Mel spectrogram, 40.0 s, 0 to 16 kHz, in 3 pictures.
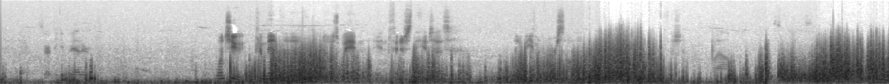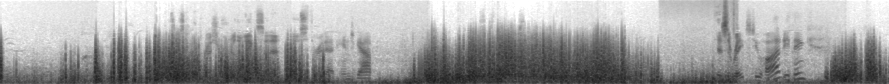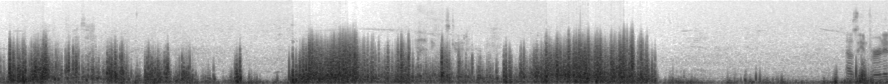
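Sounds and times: gusty wind on microphone: 0:00.0 - 0:40.0.

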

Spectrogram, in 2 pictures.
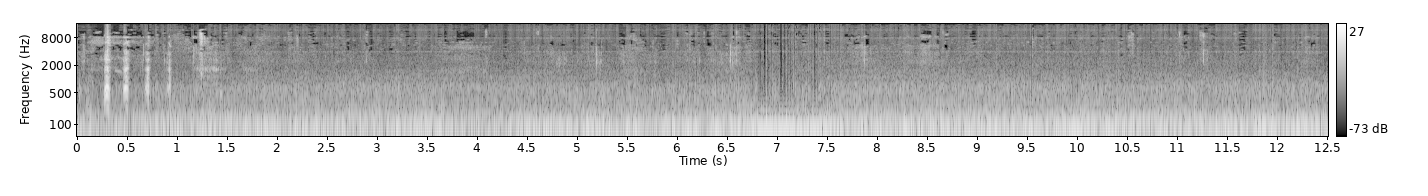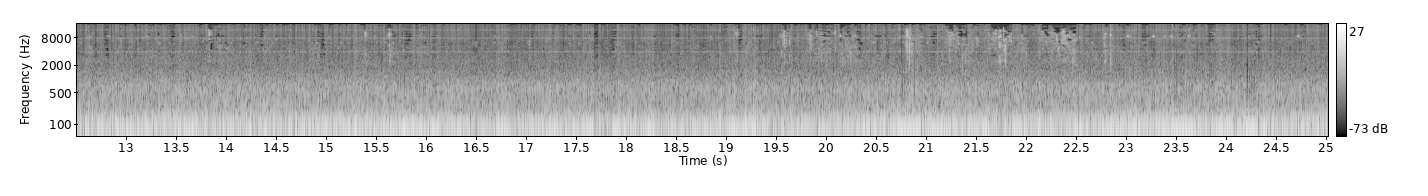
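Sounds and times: road rumble inside vehicle: 0:00.0 - 0:25.0.

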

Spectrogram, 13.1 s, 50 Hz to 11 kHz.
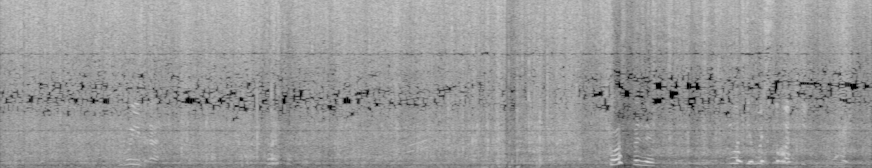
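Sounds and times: water splashing and sloshing: 0:00.0 - 0:13.0.

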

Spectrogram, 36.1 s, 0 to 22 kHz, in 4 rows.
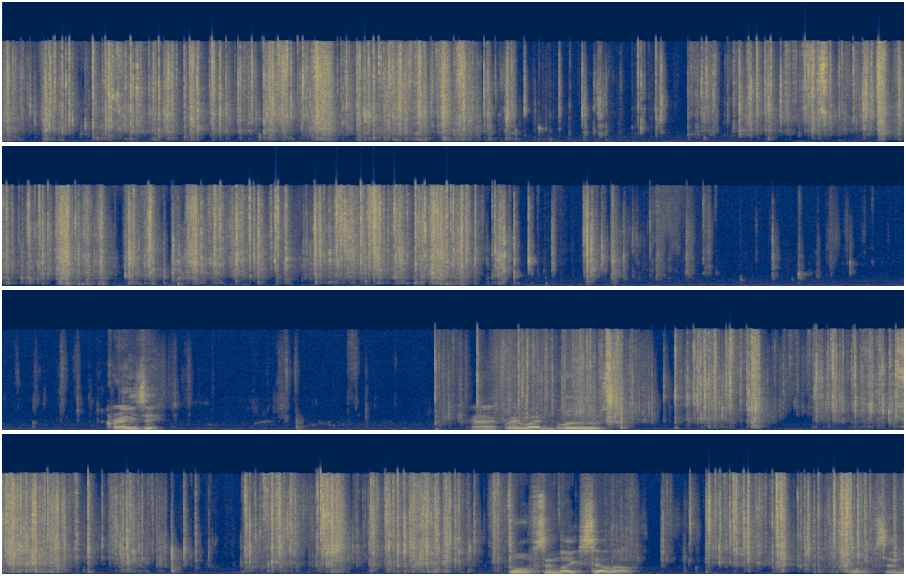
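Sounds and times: cellophane wrappers crinkling: 0:00.0 - 0:17.6, 0:22.4 - 0:36.0.

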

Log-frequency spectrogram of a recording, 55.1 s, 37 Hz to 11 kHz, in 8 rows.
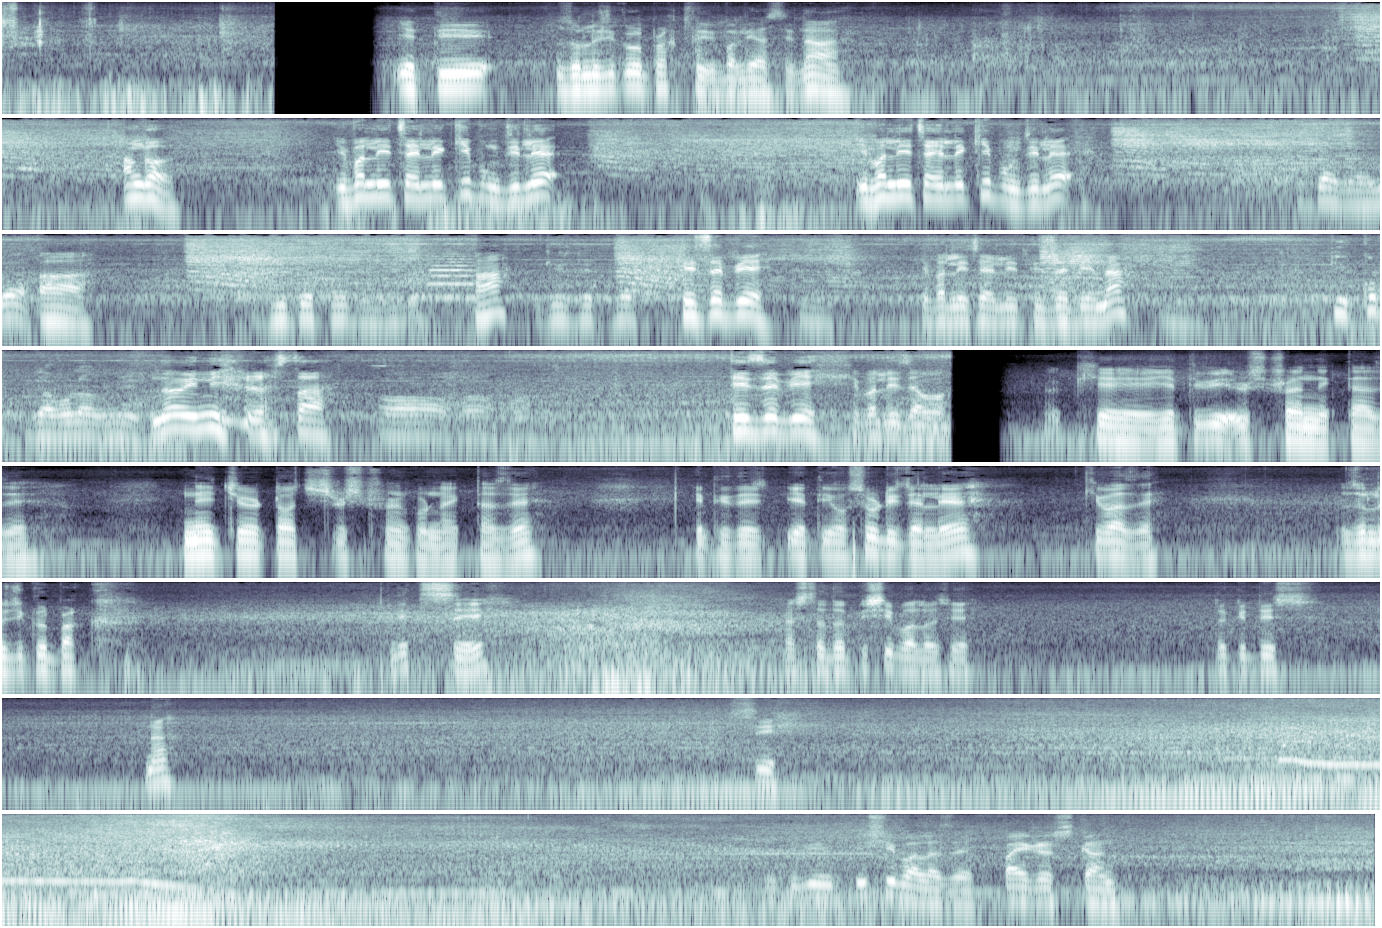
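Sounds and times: road and wind noise: 0:00.0 - 0:55.0
vehicle engine drone: 0:01.9 - 0:55.0
man speaking: 0:15.2 - 0:19.8, 0:52.0 - 0:53.9.

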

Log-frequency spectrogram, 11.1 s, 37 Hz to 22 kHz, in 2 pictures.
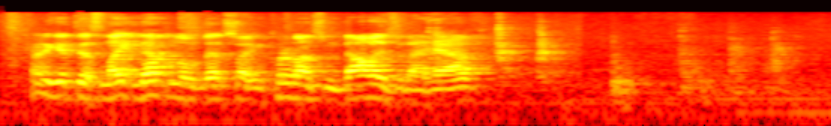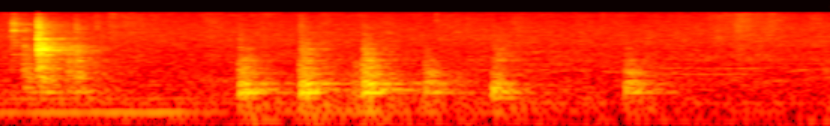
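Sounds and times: metal clanks and knocks: 0:03.3 - 0:06.4, 0:07.1 - 0:10.0.

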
